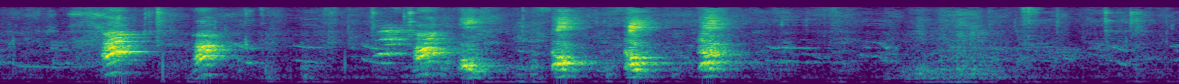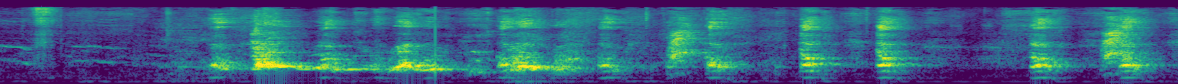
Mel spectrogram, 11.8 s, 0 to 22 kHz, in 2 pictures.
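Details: A Boston Terrier puppy born on 3 May, sound asleep, lets out soft, high whimpering squeaks in two runs of short repeated notes, with a quiet pause between them.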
